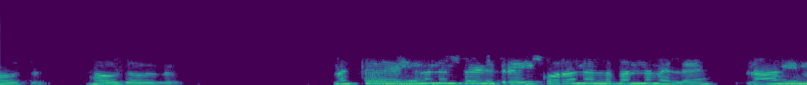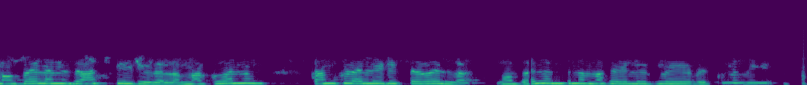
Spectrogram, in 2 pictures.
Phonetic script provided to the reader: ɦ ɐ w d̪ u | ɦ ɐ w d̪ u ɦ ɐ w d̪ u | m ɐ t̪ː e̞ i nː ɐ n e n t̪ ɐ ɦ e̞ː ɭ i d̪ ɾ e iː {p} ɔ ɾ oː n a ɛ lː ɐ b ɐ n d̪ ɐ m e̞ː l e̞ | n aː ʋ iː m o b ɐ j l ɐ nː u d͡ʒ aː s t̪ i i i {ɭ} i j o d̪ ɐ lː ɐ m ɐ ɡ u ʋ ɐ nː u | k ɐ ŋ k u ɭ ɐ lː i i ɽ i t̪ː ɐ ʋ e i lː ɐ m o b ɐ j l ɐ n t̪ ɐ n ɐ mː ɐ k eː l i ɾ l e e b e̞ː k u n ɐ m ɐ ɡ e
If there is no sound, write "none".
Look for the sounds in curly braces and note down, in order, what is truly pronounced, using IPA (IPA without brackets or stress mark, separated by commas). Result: k, ɽ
